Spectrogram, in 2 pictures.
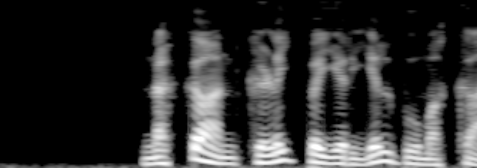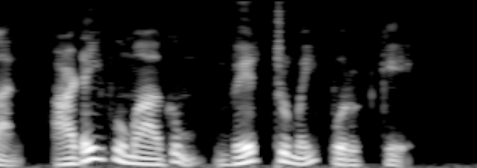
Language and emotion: Tamil, neutral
